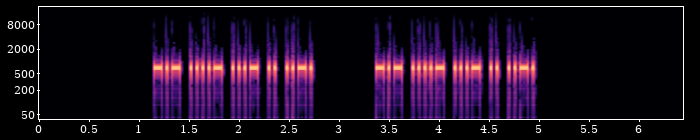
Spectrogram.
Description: Morse code, heard as a keyed tone, about 40 wpm, 700 Hz. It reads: K4VIF K4VIF
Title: USA Call Signs - 5 Characters - Repeated 2x - 40wpm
